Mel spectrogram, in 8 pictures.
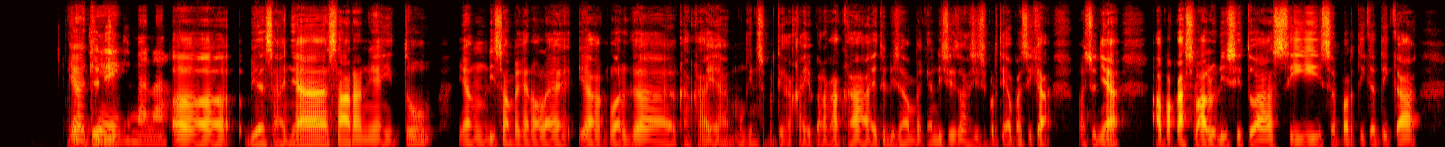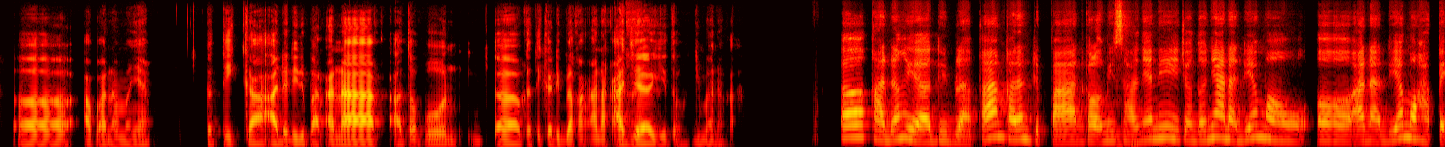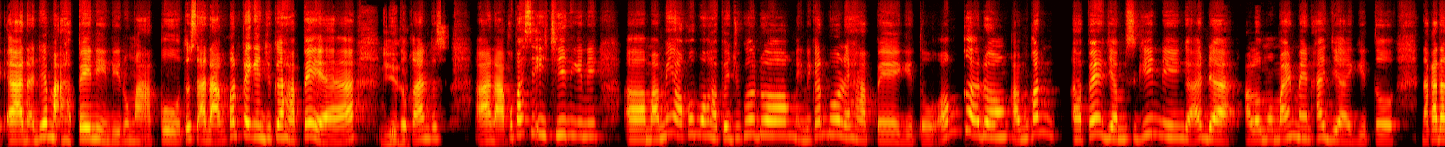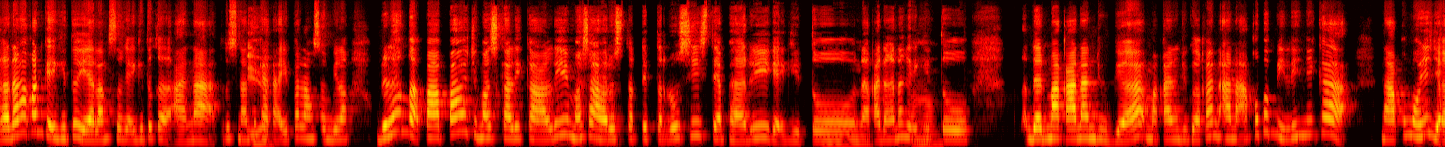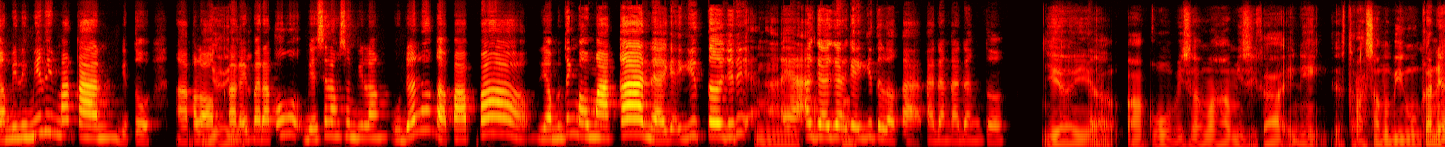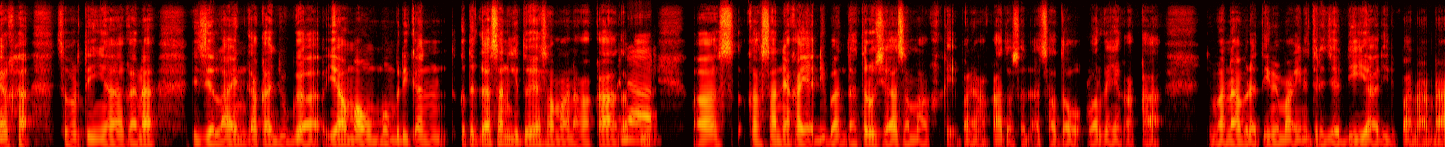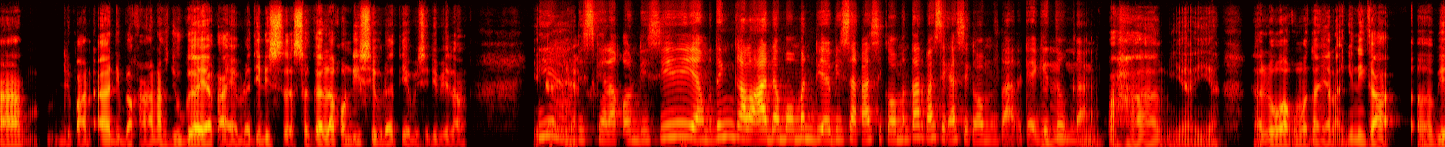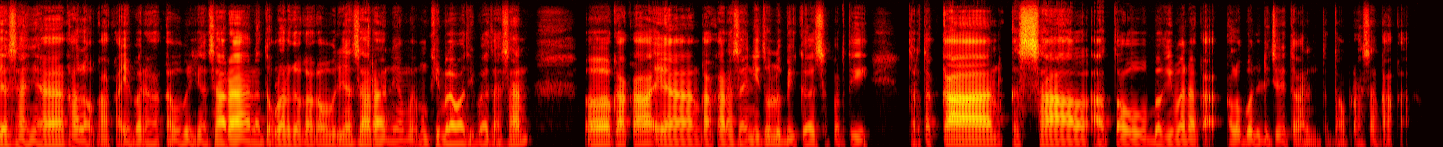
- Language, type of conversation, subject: Indonesian, advice, Bagaimana cara menetapkan batasan saat keluarga memberi saran?
- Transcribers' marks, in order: other background noise; tapping; laughing while speaking: "Kak?"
